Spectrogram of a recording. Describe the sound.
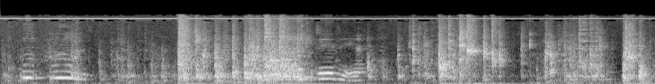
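Everything is knocked out of a cupboard while a water sprayer is being put away: a clattering tumble of household objects falling and knocking together, with repeated bangs and rattles of hard items hitting each other, while a voice murmurs in the background.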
